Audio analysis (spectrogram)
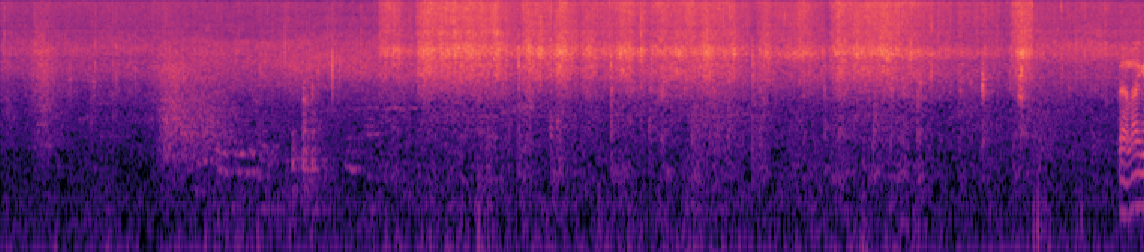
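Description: Chopped onions and beans sizzle and fry steadily in a pan for upma, a continuous bright crackling hiss that swells louder partway through, with occasional stirring scrapes and no talk.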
